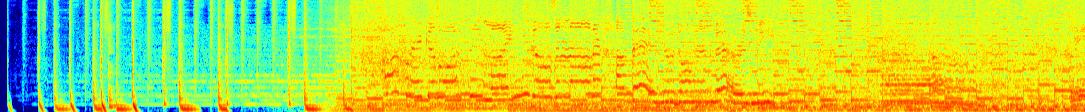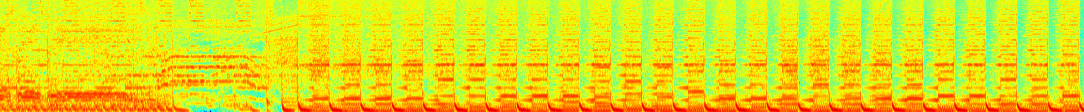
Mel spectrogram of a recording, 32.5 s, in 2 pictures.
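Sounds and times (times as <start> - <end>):
EDM breaker beat: 0.1 - 32.5.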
